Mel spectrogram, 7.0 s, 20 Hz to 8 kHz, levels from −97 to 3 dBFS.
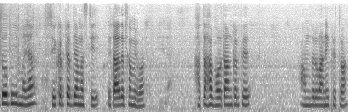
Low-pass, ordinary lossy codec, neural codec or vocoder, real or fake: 7.2 kHz; none; codec, 16 kHz, 0.8 kbps, ZipCodec; fake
